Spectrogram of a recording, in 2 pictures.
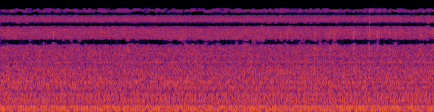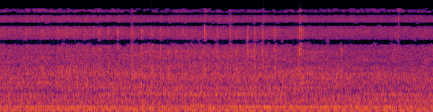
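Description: Heavy diesel engine of a concrete pump truck running steadily at idle: a constant low drone with a fast, even pulse.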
